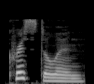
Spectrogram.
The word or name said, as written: Krystalyn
